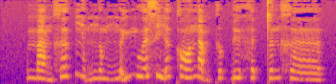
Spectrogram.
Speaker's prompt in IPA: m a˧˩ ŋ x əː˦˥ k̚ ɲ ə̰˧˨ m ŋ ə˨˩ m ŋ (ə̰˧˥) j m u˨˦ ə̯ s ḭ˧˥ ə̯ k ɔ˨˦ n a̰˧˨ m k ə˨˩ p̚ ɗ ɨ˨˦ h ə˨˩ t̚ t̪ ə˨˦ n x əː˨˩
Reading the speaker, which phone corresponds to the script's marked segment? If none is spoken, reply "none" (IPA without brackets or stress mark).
ə̰˧˥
